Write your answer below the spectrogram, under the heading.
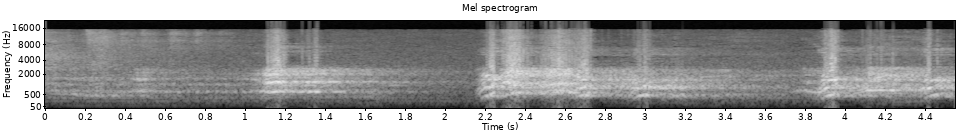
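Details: Dogs barking, recorded 30 July 2016: loud, sharp barks burst out around one second, then again at two and four seconds, over a dense, noisy background of continuous chatter and commotion.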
